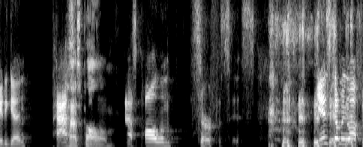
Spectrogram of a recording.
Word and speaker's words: Paspalum: I don't know how to pronounce it. Paspalum? Paspalum. Yes, that sounds a lot more correct.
